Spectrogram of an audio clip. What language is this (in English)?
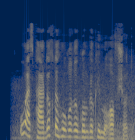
Persian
